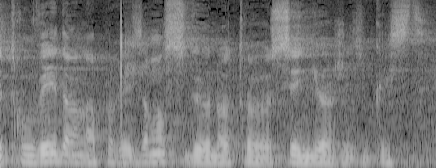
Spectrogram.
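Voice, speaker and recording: A man speaking at a very slow pace amid noticeable background noise and audible room echo. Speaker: pastor. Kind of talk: sermon. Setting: church. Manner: halting.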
